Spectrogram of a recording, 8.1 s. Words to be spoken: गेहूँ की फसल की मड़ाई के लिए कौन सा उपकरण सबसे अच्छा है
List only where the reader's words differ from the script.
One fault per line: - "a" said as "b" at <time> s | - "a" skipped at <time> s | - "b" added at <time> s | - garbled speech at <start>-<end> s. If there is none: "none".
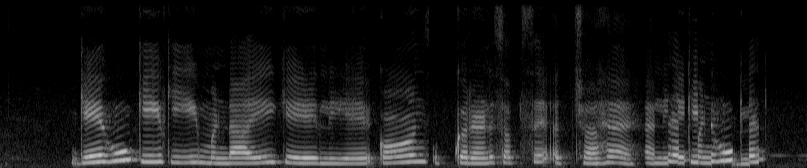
- "फसल" skipped at 1.6 s
- "सा" skipped at 4.3 s
- garbled speech at 6.4-7.7 s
